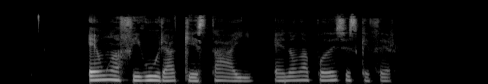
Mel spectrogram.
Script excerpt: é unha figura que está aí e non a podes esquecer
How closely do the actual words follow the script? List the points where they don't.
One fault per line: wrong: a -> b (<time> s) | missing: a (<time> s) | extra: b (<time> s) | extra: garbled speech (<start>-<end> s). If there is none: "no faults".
no faults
